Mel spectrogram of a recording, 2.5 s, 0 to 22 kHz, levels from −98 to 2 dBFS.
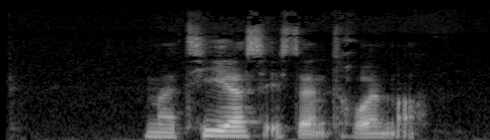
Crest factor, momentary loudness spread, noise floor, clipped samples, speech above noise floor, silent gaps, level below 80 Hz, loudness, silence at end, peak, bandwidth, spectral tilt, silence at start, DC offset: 18 dB; 15 LU; -73 dBFS; under 0.1%; 40 dB; none; -68 dBFS; -33 LUFS; 0.4 s; -16 dBFS; 15.5 kHz; -5 dB/octave; 0.7 s; under 0.1%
